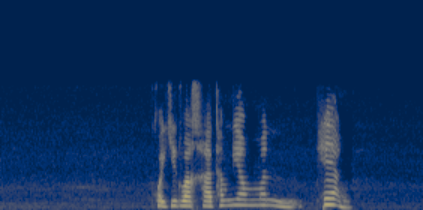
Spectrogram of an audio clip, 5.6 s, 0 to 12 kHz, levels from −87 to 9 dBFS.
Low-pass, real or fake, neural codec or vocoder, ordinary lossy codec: 7.2 kHz; real; none; none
